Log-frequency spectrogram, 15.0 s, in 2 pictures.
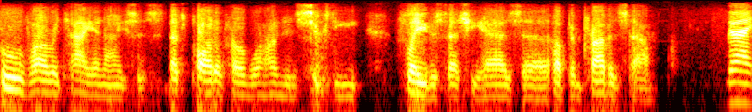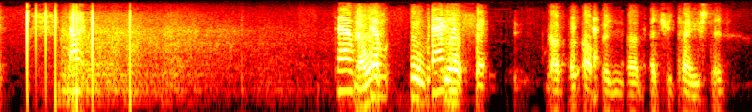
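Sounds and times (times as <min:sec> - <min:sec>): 
speech: 0:00.3 - 0:06.6, 0:07.3 - 0:08.4, 0:10.9 - 0:14.9
loud crash of thunder: 0:08.1 - 0:10.7.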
